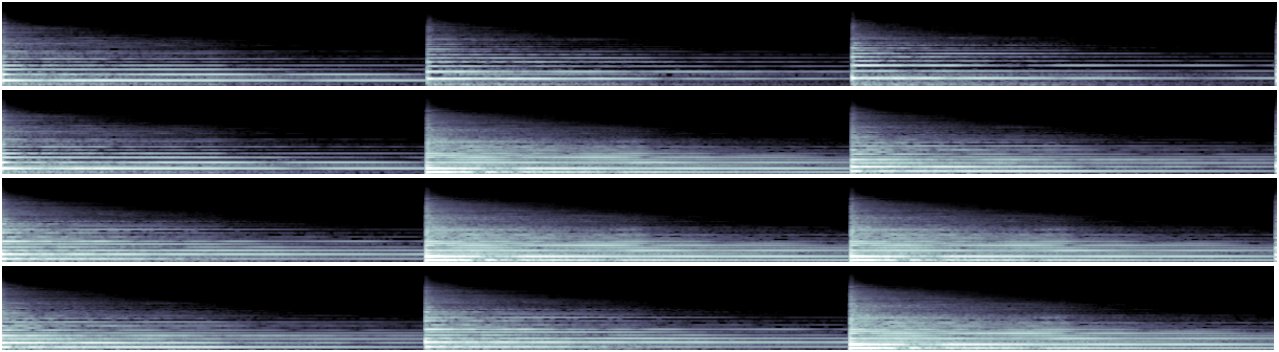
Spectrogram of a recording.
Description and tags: Really static piano notes i created for my intern aswel!
All things i created for my intern needed to be static and easy to follow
